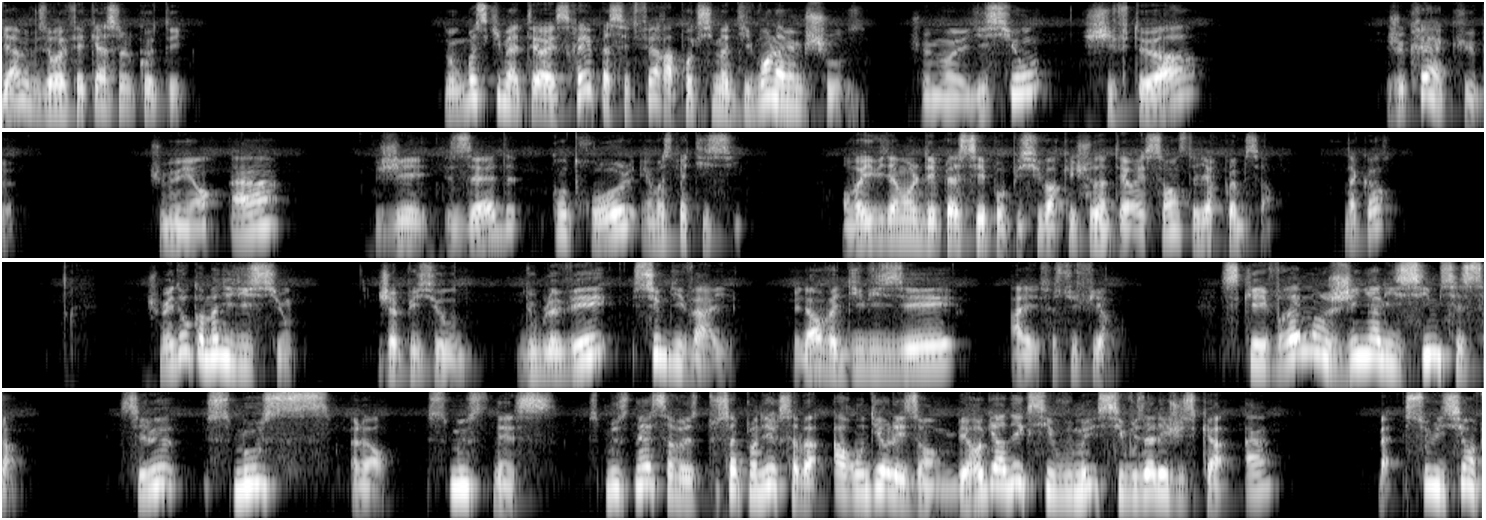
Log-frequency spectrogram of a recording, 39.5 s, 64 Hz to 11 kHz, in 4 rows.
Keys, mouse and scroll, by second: 2.2-5.9 middle drag, 5.8 Tab, 7.0 shift+a, 10.6 KP_1, 12.3 g, 14.9-17.8 drag, 18.1-20.8 middle drag, 20.1 Tab, 21.9 w, 25.6 click, 36.5 click.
